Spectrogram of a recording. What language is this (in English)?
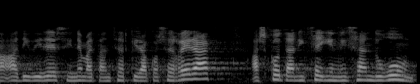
Basque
